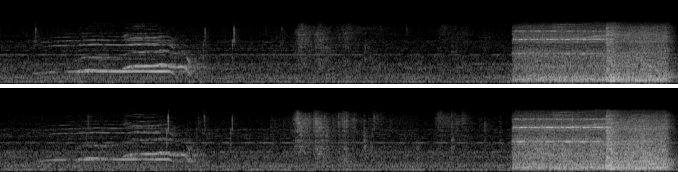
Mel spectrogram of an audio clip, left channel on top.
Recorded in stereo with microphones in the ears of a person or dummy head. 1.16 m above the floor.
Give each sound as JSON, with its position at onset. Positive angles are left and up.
{"t": 0.3, "sound": "a shout", "side_deg": 30, "distance_m": 4.0}
{"t": 2.7, "sound": "tearing paper", "side_deg": -55, "distance_m": 3.0}
{"t": 5.1, "sound": "a door slam", "side_deg": -20, "distance_m": 1.1}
